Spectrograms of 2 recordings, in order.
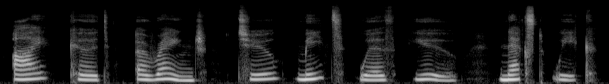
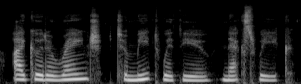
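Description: First: Slow, each word set apart; slow read-along. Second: Said in the usual way. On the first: Shown as a demonstration. Teacher reads the sentence together with learners, slow reading. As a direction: read it slowly, pausing between words. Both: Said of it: "我们慢读一遍".

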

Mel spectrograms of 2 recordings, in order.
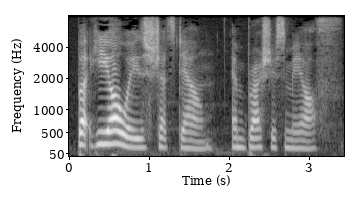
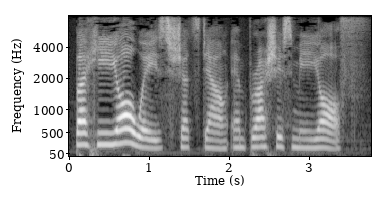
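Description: First: "me off" with only a faint y joining the words; light glide. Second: "me off" with the y sound pushed hard and clear; overdone glide. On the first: Teacher giving the correct, lightly linked version. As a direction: let the y barely link "me off". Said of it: "这个音它只是起到一个连接的作用". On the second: Teacher demonstrating the wrong, overdone linking. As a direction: force the linking y too clearly on purpose. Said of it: "错误的示范呢是". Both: Shown as a demonstration.

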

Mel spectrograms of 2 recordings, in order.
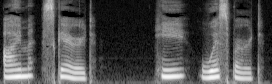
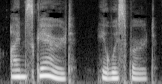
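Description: First: "I'm scared, he whispered" slowly, each word set apart; slow reading. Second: Said in the usual way. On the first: Shown as a demonstration. Teacher leads learners through "I'm scared, he whispered", slow reading. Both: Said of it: "慢慢来读".

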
